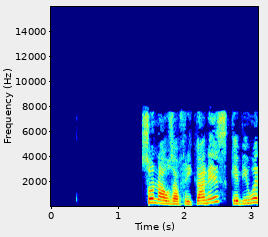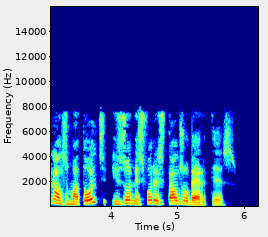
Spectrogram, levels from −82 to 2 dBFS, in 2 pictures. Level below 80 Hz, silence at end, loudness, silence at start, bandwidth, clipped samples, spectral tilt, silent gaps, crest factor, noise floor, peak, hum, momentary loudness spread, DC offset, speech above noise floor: -62 dBFS; 0.4 s; -17 LUFS; 1.35 s; 8.2 kHz; under 0.1%; -4 dB/octave; 3.96-4.01 s; 16 dB; under -90 dBFS; -2 dBFS; none; 10 LU; under 0.1%; over 74 dB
